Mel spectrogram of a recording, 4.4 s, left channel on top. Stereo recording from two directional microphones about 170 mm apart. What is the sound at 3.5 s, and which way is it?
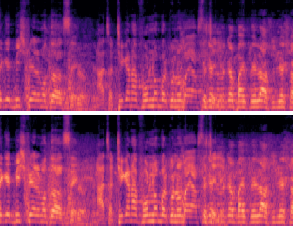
Speech, 30° left (ahead or behind).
